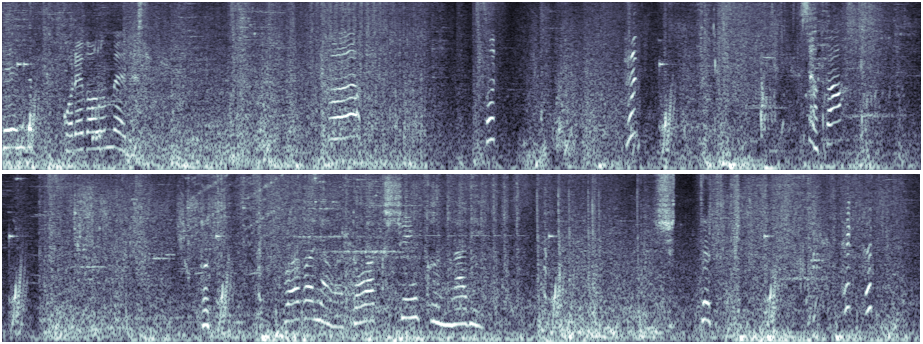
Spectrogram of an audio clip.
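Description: Magic attacks crackle and burst in quick succession.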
